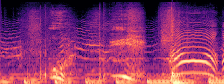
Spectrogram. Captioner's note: grunting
